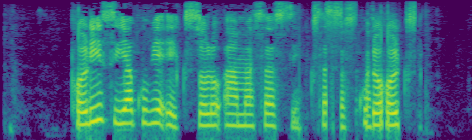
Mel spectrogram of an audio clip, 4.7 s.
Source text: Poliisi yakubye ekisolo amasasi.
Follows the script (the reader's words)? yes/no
no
